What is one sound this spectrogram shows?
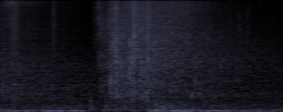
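Water splashes loudly as a small body plunges in.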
